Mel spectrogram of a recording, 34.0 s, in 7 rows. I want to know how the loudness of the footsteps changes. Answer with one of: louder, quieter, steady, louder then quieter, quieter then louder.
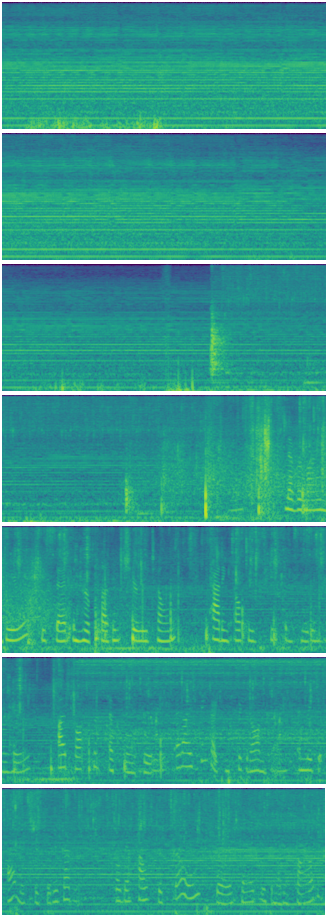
quieter.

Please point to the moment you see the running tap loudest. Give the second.
13 s.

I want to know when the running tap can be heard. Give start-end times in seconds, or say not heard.
12.2-33.9.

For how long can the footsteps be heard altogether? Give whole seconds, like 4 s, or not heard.
10 s.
